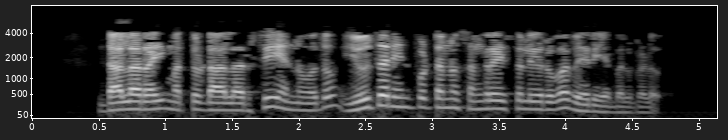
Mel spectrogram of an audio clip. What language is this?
Kannada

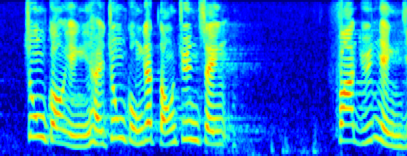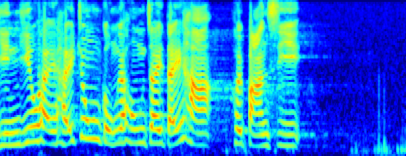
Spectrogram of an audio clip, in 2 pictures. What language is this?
Cantonese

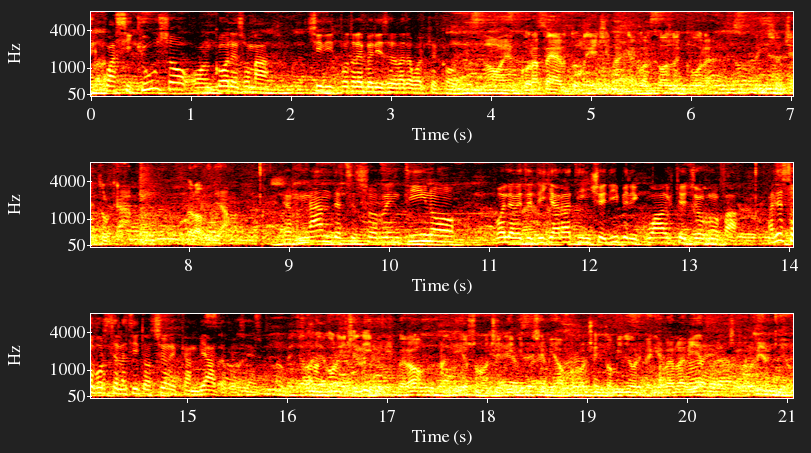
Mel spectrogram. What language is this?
Italian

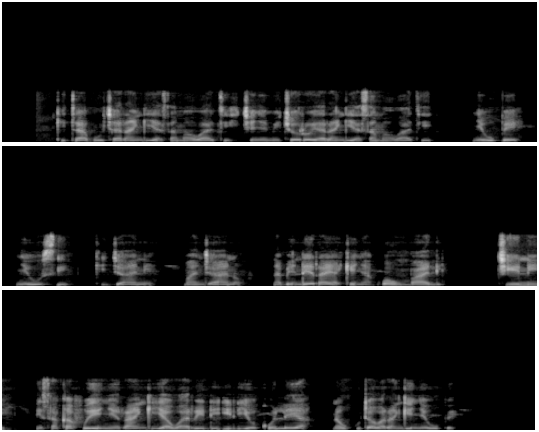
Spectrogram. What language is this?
Swahili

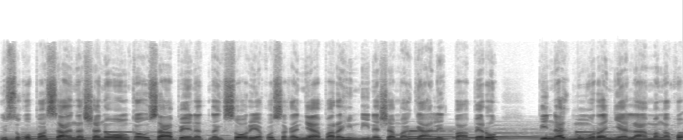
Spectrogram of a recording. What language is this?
Filipino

